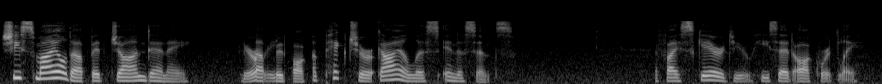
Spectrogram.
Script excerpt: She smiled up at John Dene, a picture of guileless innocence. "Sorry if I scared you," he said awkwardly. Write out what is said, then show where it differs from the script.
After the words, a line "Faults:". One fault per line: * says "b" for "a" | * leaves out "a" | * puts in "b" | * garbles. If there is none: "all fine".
She smiled up at John Dene, [garbled] a picture guileless innocence. "If I scared you," he said awkwardly.
Faults:
* garbles
* leaves out "of"
* leaves out "Sorry"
